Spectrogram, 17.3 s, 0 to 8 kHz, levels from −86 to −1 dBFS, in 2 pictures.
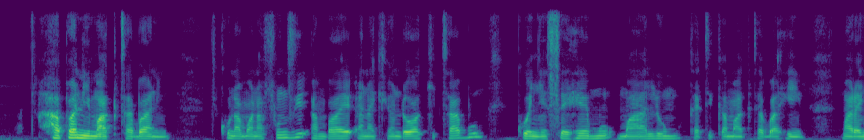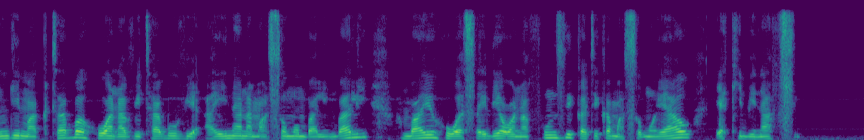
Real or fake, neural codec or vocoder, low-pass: fake; vocoder, 22.05 kHz, 80 mel bands, Vocos; 7.2 kHz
